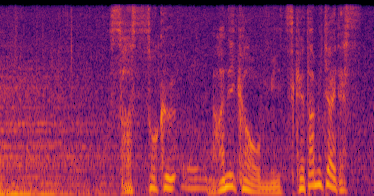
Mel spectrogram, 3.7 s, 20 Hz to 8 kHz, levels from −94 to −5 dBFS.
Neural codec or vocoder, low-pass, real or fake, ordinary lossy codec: none; 7.2 kHz; real; none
